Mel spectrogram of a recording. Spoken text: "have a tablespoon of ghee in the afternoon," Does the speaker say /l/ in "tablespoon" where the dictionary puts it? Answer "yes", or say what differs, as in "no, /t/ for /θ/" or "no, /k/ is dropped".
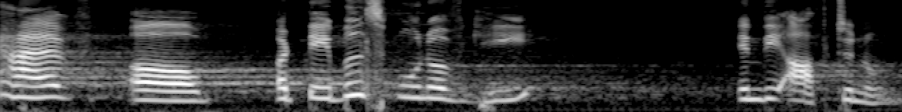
yes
